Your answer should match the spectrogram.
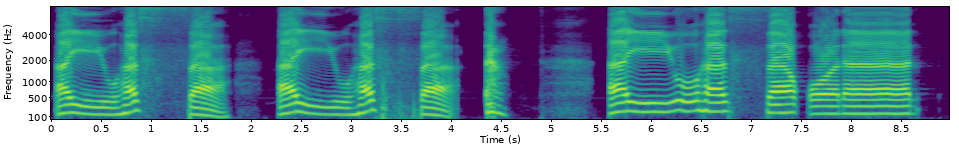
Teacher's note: Alif lam yang dia tertulis tapi tidak dibaca lamnya sehingga langsung diidghamkan ke huruf setelahnya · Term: alif lam syamsiyah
